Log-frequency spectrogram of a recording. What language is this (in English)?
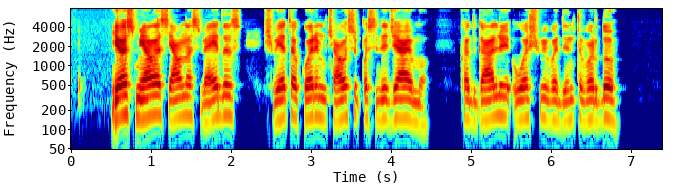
Lithuanian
